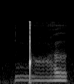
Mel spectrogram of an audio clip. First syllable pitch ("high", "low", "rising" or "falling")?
high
